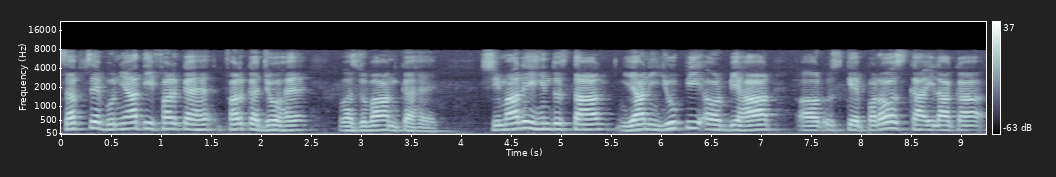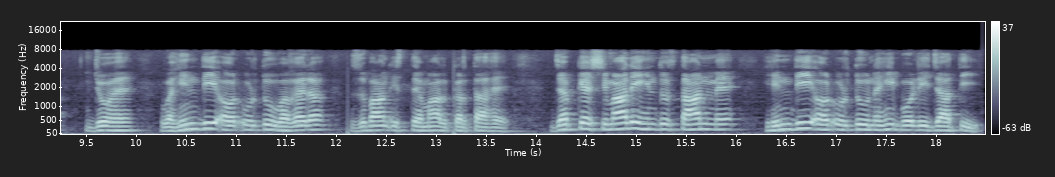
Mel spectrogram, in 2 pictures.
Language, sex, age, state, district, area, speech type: Urdu, male, 18-30, Bihar, Purnia, rural, spontaneous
